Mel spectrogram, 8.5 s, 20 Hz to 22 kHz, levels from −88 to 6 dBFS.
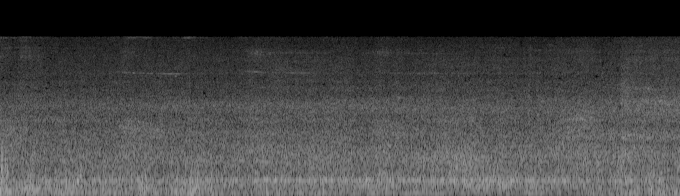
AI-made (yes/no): no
